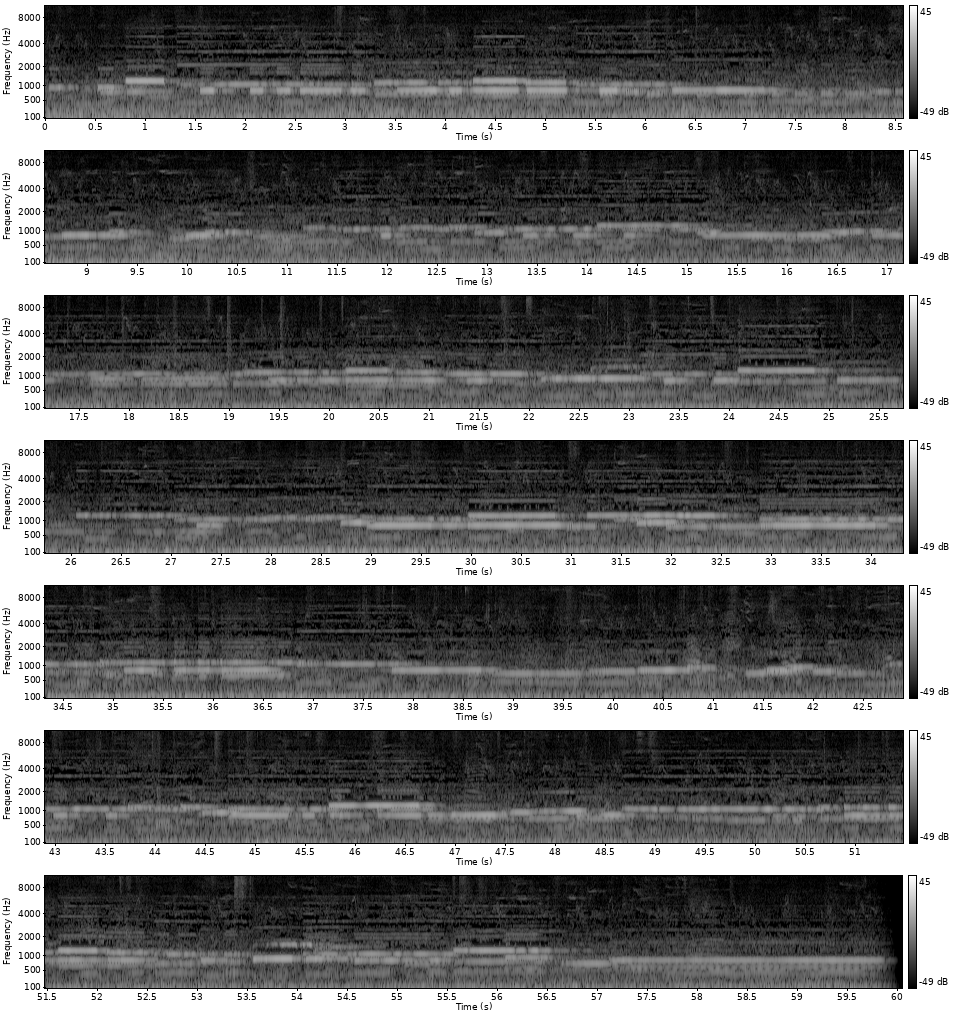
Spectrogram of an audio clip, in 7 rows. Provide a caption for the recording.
20110318 174020 Steamboat Natchez
This recording was made while standing on a bicycle path near the Mississippi River in the French Quarter of New Orleans, LA, 03-18-2011.
Prominent in the recording is the steam-organ / calliope of the steamboat S.S.
bicycle, pipe-organ, calliope, steamboat, bird, bird-calls, boat, music, field-recording, New-Orleans, paddle-boat, French-Quarter, steam-organ, organ, people, birds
